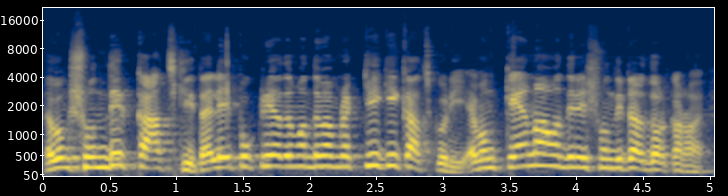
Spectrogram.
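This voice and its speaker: A young man from Bangladesh, teaching a grammar lesson and often repeating key points and slowing down on example words. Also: very high voice, expressive. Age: young adult. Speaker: tutor.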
